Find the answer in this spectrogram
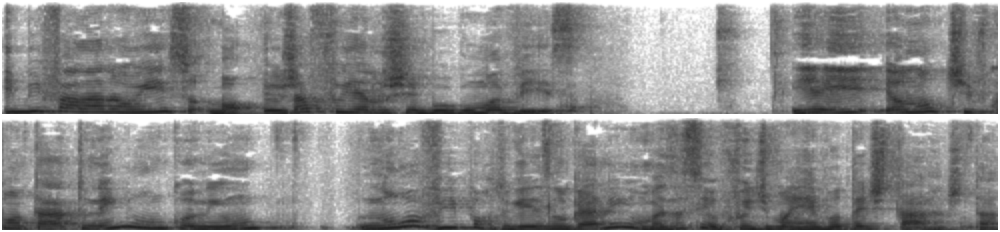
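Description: The woman talks fairly quickly, her high pitch swinging very widely. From Brazil. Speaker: podcast co-host. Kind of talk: casual chat.

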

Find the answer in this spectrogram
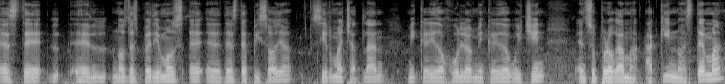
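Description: Over a very clean recording with a silent background, a man with a Mexican accent talks fairly slowly in a fairly high voice with fairly even intonation. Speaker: podcast co-host. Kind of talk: casual chat.

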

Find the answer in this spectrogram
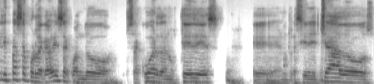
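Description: A man speaks at a fairly slow pace. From Argentina. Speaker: podcast host, franchise consultant. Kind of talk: interview. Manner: animated.

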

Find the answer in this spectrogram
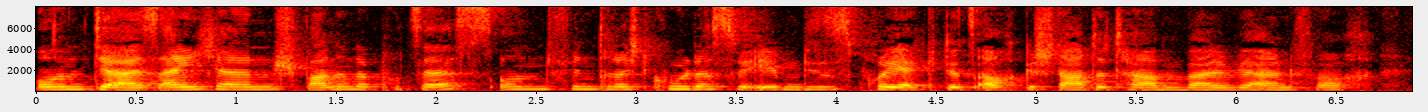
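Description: A woman with an unremarkable speaking voice talks at a fairly high pitch with fairly even intonation. The recording is very clean, with a silent background. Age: 20s. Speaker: actress and podcast co-host. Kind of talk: casual chat.

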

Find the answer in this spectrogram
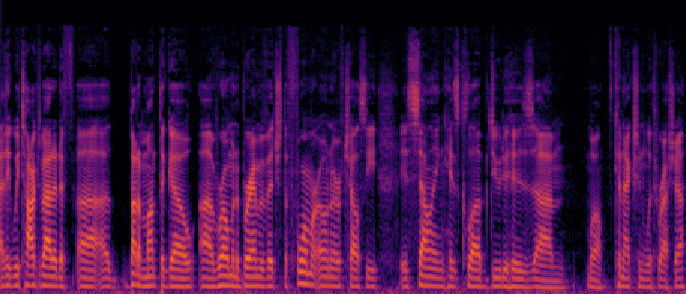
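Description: Fairly quick in pace, a man speaks with a plain, everyday voice at medium pitch. His intonation is fairly even, and the background is quiet. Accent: American. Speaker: podcast host, student. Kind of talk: casual chat. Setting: studio. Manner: nervous, flustered.

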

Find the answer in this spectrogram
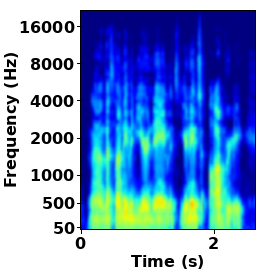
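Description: A man with an unremarkable speaking voice talks fairly quickly at a fairly low pitch, keeping his intonation fairly even. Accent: Canadian. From Alberta, Canada. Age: 30s. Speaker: podcast co-host. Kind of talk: casual comedic banter.

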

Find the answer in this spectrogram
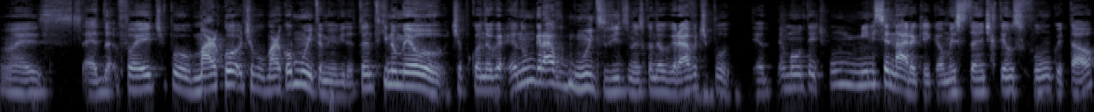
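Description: An unremarkable speaking voice from a man, fairly high in pitch, fairly quick, with lively intonation. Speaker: former game moderator and YouTuber. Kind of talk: casual chat. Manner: casual slangy.

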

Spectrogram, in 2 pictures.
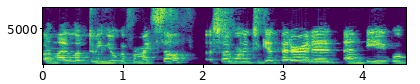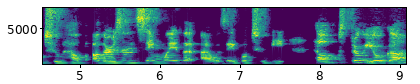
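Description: A woman in a Cypriot accent, medium pitch, monotone, flat intonation and moderate pace. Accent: Cypriot Greek English. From Cyprus. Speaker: yoga teacher and online marketer. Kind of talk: casual interview.

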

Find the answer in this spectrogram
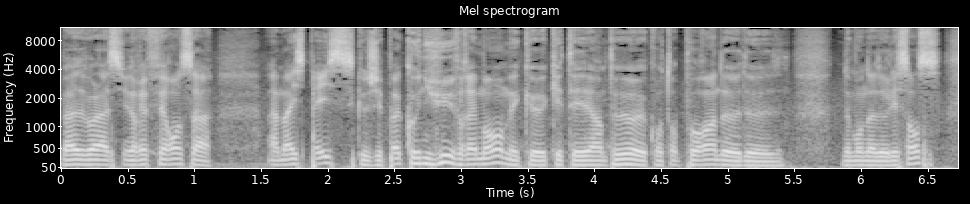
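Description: A man speaks at a medium pitch and a fairly quick pace, with ordinary pitch variation. He leaves long, frequent pauses, and his loudness stays very even. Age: 30s. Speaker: fitness coach and podcaster. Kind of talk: solo monologue recorded on phone. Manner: hesitant, many fillers and repetitions.

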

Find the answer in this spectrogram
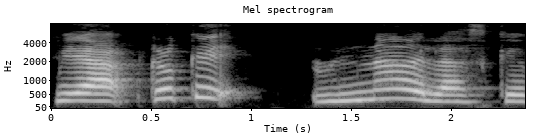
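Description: A high-pitched woman at a very slow pace. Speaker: math teacher and TikToker. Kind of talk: interview.

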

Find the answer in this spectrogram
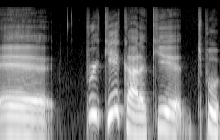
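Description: This man's voice comes from a very clean recording over a silent background. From Minas Gerais, Brazil. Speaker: podcast host. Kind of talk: casual chat.

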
